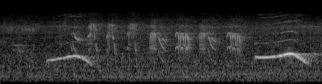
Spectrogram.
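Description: Asian koel giving two clear, mellow whistled notes that slide upward and then fall away, separated by a quick run of higher chirps from another small bird.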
